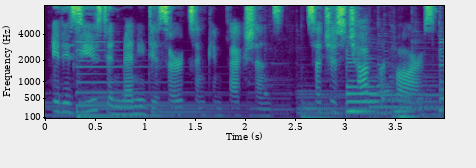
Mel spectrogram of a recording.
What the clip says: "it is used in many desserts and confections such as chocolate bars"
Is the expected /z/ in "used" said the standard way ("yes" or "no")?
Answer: yes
